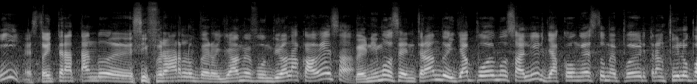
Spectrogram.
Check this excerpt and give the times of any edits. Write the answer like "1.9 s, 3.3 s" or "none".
none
